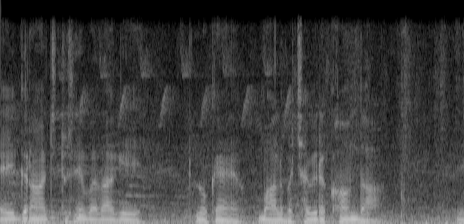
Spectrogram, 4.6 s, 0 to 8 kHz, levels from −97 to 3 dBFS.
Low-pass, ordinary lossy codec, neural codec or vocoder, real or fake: 7.2 kHz; none; none; real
